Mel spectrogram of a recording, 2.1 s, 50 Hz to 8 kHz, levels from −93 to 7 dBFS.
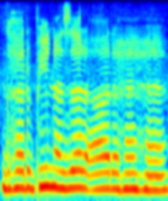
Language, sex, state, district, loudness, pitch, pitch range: Hindi, female, Jharkhand, Palamu, -10 LUFS, 235 Hz, 230-250 Hz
